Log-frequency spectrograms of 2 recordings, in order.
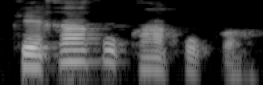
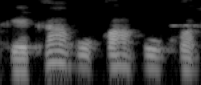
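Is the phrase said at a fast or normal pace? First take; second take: normal; fast. First: The phrase is said at a normal pace. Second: The phrase is said quickly.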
